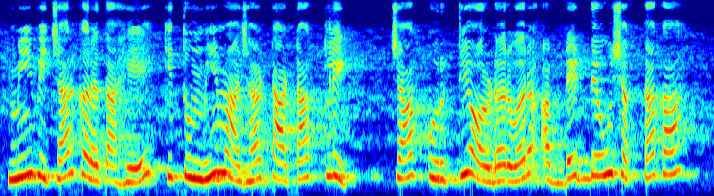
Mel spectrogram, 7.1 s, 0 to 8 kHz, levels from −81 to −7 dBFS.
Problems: constant background noise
